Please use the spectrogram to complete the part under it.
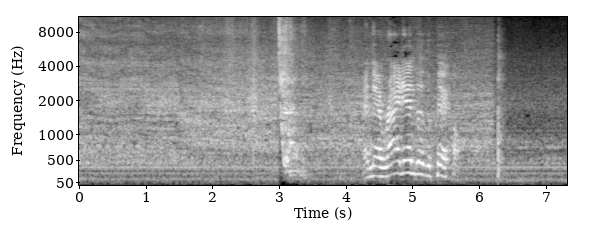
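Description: A gas torch roars steadily, then cuts off.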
